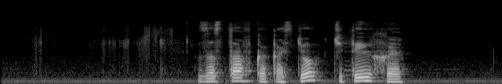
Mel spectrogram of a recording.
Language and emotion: Russian, neutral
